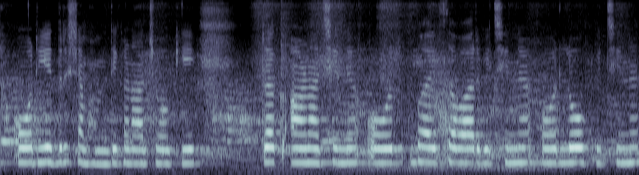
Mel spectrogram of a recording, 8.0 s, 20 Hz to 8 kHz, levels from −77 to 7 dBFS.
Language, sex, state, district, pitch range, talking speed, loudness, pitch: Garhwali, female, Uttarakhand, Tehri Garhwal, 240-250 Hz, 150 wpm, -16 LUFS, 245 Hz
